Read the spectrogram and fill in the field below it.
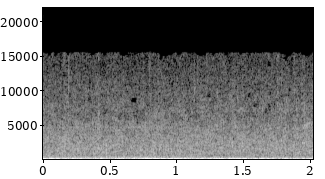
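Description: Water trickles and splashes over rocks.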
